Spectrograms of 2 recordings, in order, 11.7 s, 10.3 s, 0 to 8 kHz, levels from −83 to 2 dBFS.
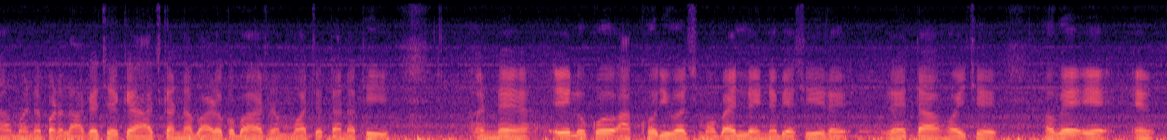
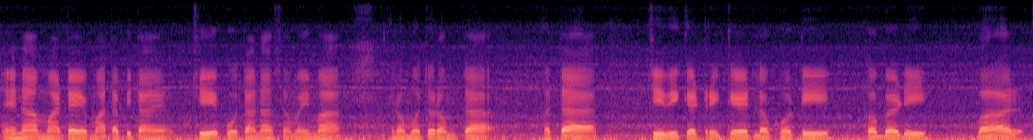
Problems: constant background noise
